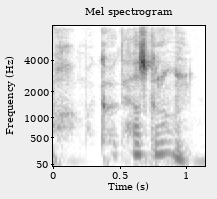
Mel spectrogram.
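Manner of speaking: hushed startled whisper; breathless whispered alarm, retold. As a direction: whisper it like you just heard a crash upstairs. Retelling hearing the crash.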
